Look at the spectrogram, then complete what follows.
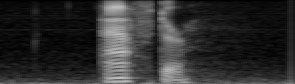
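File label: "after", Canadian, male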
